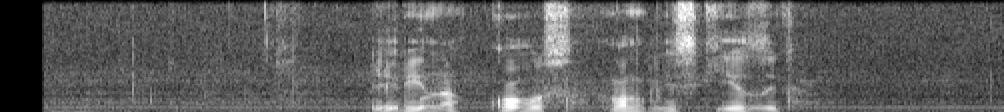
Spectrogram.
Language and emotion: Russian, neutral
